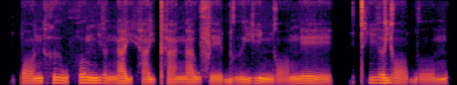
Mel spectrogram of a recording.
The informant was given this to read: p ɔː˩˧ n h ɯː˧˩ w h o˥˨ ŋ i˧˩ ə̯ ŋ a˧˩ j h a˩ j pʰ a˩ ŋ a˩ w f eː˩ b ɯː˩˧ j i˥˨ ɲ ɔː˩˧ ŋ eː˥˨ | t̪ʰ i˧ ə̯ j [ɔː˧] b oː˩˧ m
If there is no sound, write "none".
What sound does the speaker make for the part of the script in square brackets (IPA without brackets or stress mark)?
ɔː˧˩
